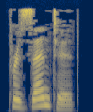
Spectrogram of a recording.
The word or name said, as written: presented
